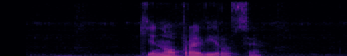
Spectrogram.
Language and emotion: Russian, neutral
